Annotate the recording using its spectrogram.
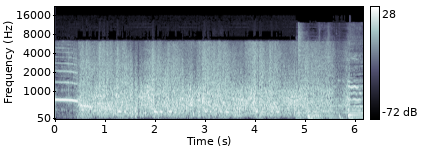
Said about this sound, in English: Southbound Odyssey, the train pulls out at Kankakee and rolls along past houses, farms, and fields.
